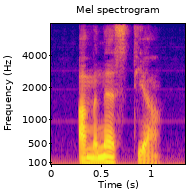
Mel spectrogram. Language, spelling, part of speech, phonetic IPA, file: Polish, amnestia, noun, [ãmˈnɛstʲja], Pl-amnestia.ogg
